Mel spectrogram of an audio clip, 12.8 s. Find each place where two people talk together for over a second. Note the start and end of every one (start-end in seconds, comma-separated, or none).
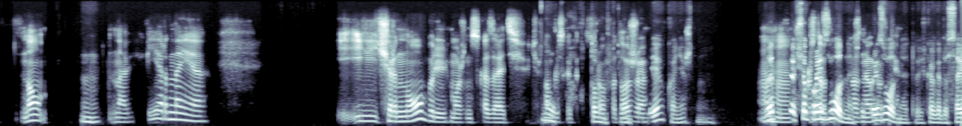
7.2-8.7, 10.1-12.0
